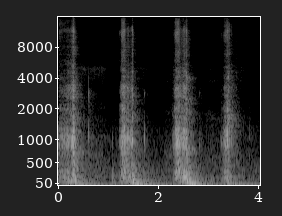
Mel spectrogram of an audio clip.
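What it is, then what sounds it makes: Wooden spoon blank being carved. A small gouge scrapes and hollows the bowl of a solid, pale wooden spoon blank lying flat on a cutting mat. There are four separate dry, rasping strokes, each a short burst of bright scraping over a low thud, with quiet pauses between them.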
